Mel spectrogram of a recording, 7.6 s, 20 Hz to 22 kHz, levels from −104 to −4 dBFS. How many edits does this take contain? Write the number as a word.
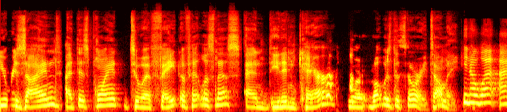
three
